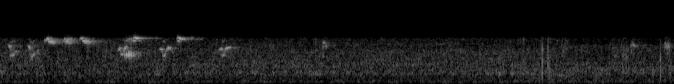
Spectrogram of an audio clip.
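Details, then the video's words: Western reed warbler singing in a suburban park 20 km south of Perth, a burst of chattering, grating notes and whistles over the first two seconds, then near quiet with faint background hiss. "Rare Western Reed Warbler..."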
